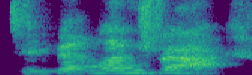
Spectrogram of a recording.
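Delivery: ordinary talk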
